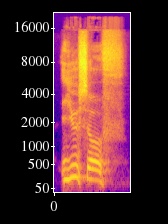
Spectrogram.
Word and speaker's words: Yousef: How do you say it? We say it better. Yo. Ysef.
